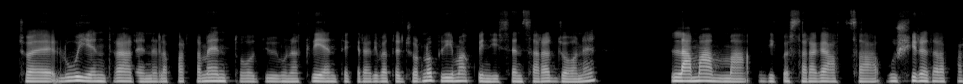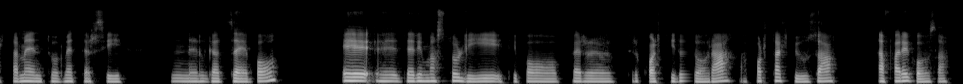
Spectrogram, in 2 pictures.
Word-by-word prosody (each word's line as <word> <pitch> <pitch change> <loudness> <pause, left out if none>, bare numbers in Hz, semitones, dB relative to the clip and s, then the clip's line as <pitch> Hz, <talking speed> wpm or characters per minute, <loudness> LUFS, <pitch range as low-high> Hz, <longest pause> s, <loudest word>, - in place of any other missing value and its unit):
cioè 140 -2 +2
lui 165 +4 +4
entrare 145 -1 +1
nell'appartamento 145 +2 0
di 140 +2 -5
una 135 -1 -1
cliente 140 -2 +1
che - - -23
era 135 - -1
arrivata 140 +1 -1
il 135 - -4
giorno 155 +6 +1
prima, 160 -1 +2
quindi 140 -4 0
senza 135 +1 -2
ragione, 140 +4 0 0.7
la 160 -1 +7
mamma 140 -5 +3
di 140 -1 -6
questa 140 0 -2
ragazza 140 0 -1
uscire 155 +2 +1
dall'appartamento, 145 -1 -1
mettersi 140 -2 -3 0.5
nel 140 -1 -1
gazebo, 140 +6 +1 0.6
ehm, 170 -1 +6
ed 150 -2 0
è 150 - +4
rimasto 155 +2 +1
lì 140 -2 0
tipo 135 -2 -2
per 135 -2 -1
3 145 -1 -10
quarti 135 +2 -1
d'ora, 155 +1 0
a 135 - -15
porta 150 +3 0
chiusa, 145 0 -1 0.4
a 145 - +1
fare 155 +4 +2
cosa? 130 +1 -2
140 Hz, 130 wpm, -24 LUFS, 135-155 Hz, 0.7 s, la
